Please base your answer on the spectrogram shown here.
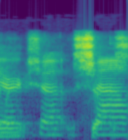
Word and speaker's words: Derek Chauvin: Derek Chauvin.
